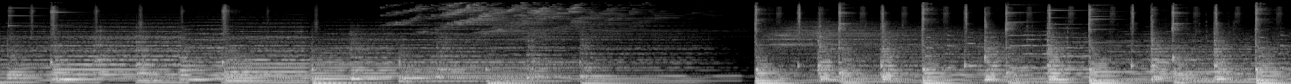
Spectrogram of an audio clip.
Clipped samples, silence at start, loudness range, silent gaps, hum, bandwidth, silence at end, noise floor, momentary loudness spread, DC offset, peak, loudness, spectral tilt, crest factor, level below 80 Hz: under 0.1%; 0 s; 6 LU; none; none; over 20 kHz; 0 s; -40 dBFS; 9 LU; 0.4%; 0 dBFS; -19 LUFS; -6 dB/octave; 18 dB; -26 dBFS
